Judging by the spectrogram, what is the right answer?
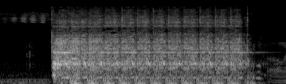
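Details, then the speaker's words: Old Johnson 90hp outboard, sat about a year, fresh plugs; steady rhythmic cranking during a compression test; that cylinder reads 120, a bit low, which might improve once it runs. "120. so that cylinder is kind of low yeah yeah it might come around once it gets actually running some"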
